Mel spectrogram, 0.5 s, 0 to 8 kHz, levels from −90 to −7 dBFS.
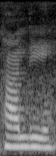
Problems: constant background noise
